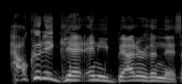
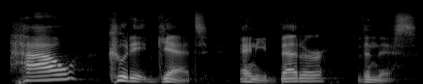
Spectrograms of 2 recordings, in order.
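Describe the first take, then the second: First: Said in the usual way. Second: Drawn out word by word, dropping away at the end; slow wondering question. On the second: Acted. Preacher voicing a disciple's question to himself, slow and deliberate. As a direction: let each word hang, sink on the last.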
